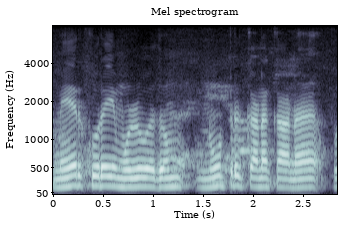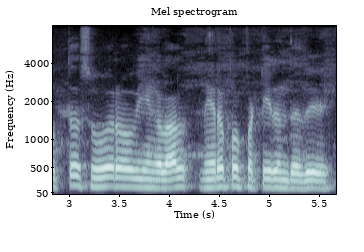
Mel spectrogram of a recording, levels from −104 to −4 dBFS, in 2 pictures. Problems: background sounds at intervals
